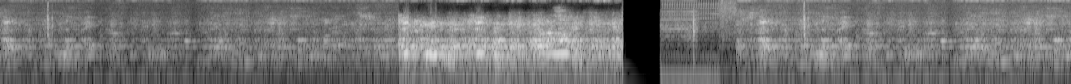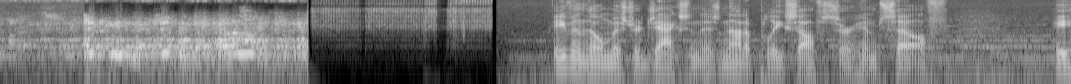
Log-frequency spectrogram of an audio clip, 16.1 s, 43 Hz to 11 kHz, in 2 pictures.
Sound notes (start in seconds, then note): 0.0 static playback transmitting; 0.0 static fizzing; 5.4 static playback transmitting; 5.6 static fizzing; 10.5 static fizzing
